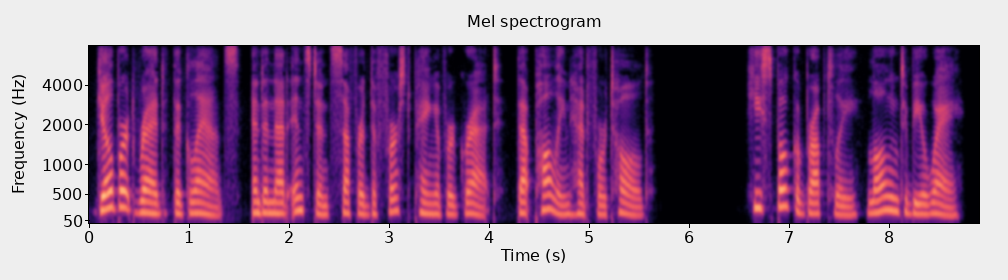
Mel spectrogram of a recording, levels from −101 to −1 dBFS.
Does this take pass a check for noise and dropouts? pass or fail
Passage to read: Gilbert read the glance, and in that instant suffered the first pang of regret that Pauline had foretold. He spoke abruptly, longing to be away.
pass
